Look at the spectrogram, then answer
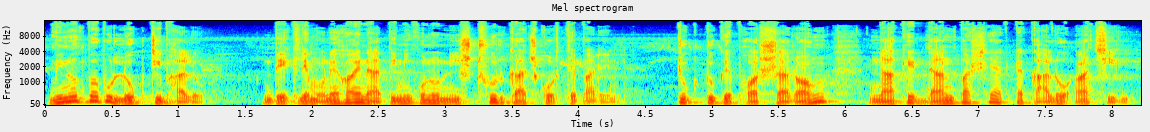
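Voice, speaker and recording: Story narrator, male: very low, husky, animated delivery for dramatised fiction, in a reverberant space. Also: normal speed. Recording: long hall-like reverb.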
